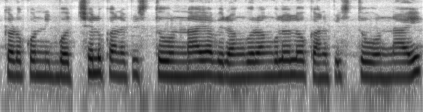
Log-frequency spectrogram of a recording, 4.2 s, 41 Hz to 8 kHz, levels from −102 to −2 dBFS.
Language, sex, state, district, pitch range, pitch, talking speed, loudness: Telugu, female, Telangana, Mahabubabad, 215-230 Hz, 225 Hz, 115 wpm, -14 LUFS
